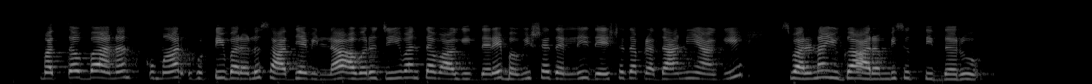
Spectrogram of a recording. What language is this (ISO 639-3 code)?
kan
